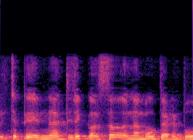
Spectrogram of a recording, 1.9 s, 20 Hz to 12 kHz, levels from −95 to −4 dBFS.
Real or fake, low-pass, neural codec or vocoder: fake; 7.2 kHz; codec, 16 kHz, 1.1 kbps, Voila-Tokenizer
